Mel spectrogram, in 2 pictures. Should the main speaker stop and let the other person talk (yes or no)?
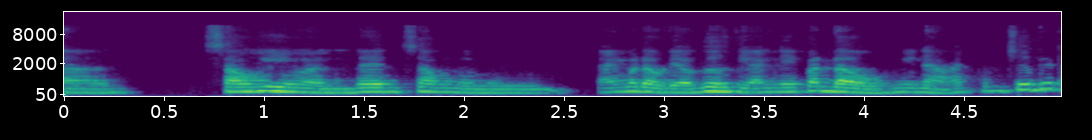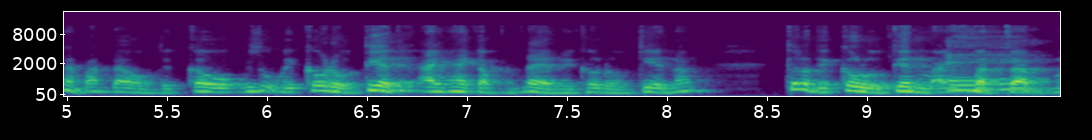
no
